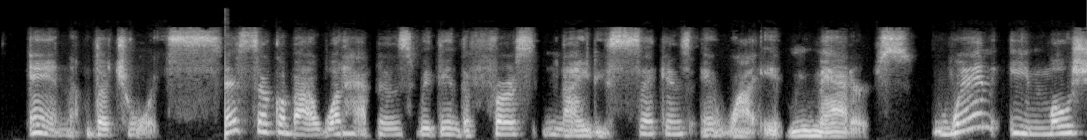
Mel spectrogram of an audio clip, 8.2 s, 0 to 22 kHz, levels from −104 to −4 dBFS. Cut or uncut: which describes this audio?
uncut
